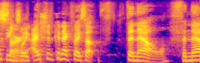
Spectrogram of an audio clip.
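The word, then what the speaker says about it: Fennell: If Emerald Fennel's ever seen Rules of Attraction. And I'm sorry, I should connect myself. Fennel. I always say it wrong. It's Fennel. Fennel rhymes with Janelle.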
